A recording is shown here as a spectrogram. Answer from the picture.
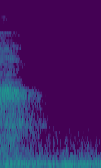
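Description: A woman's long, soft breath out that fades away over about the first second, followed by near silence with a faint low hum.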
